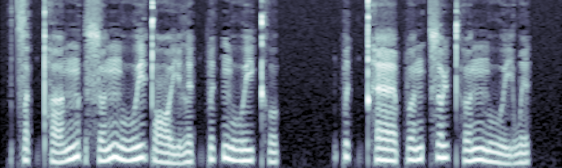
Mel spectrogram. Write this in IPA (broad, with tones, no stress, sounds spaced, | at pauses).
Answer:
t͡s ɐ˨ k̚ pʰ ɐ˨˥ n | s ɵ˨˥ n n̪ uː˨˥ j t̪ ɔː˨˩ j l ɪ˨ k̚ p ɪ˨˥ k̚ n̪ uː˨ j kʰ ʊ˨˥ k̚ | p ɪ˧ k̚ t̪ʰ ɛː˨ p ɵ˨˧ n t͡s ɵ˧ ɥ t̪ʰ ɵ˨˧ n n̪ uː˨˩ j w ɪ˨˥ k̚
